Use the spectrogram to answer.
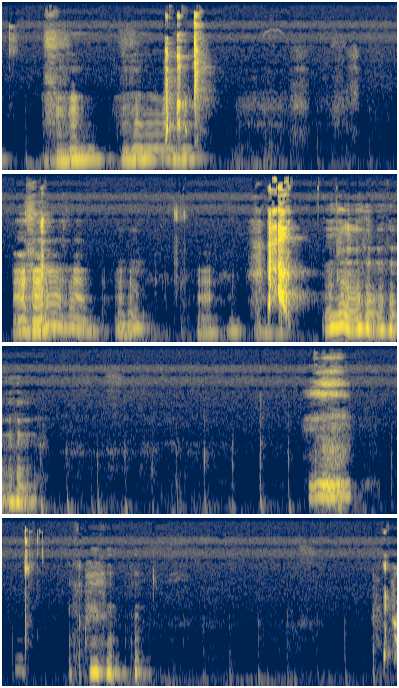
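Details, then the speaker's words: Child with hiccups in the morning: short voiced hiccup-like catches recurring among soft vocal sounds in a quiet room; hiccups. "Hiccup. You find this funny? Oh, you're hiccuping, huh?"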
